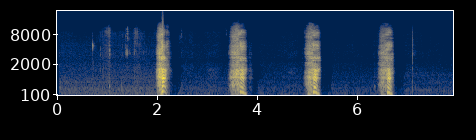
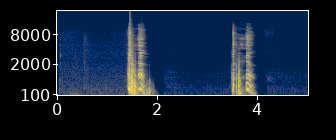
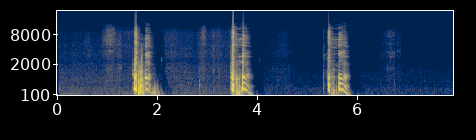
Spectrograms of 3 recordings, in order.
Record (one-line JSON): {"exhalation_length": "7.9 s", "exhalation_amplitude": 32768, "exhalation_signal_mean_std_ratio": 0.2, "cough_length": "5.0 s", "cough_amplitude": 32768, "cough_signal_mean_std_ratio": 0.25, "three_cough_length": "7.9 s", "three_cough_amplitude": 32768, "three_cough_signal_mean_std_ratio": 0.22, "survey_phase": "beta (2021-08-13 to 2022-03-07)", "age": "45-64", "gender": "Male", "wearing_mask": "No", "symptom_none": true, "smoker_status": "Never smoked", "respiratory_condition_asthma": false, "respiratory_condition_other": false, "recruitment_source": "REACT", "submission_delay": "2 days", "covid_test_result": "Negative", "covid_test_method": "RT-qPCR"}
